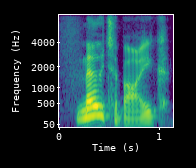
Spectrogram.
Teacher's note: the accent falls on the stressed syllable of the first item motor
